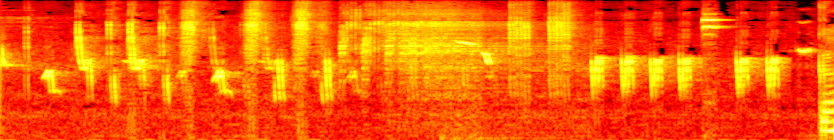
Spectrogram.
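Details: Copetón (crested bird) recorded in Guatemala, sent in as a listener's soundscape: a busy run of bright, high chirps and short whistles, repeated about twice a second, with one thin descending whistle midway.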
